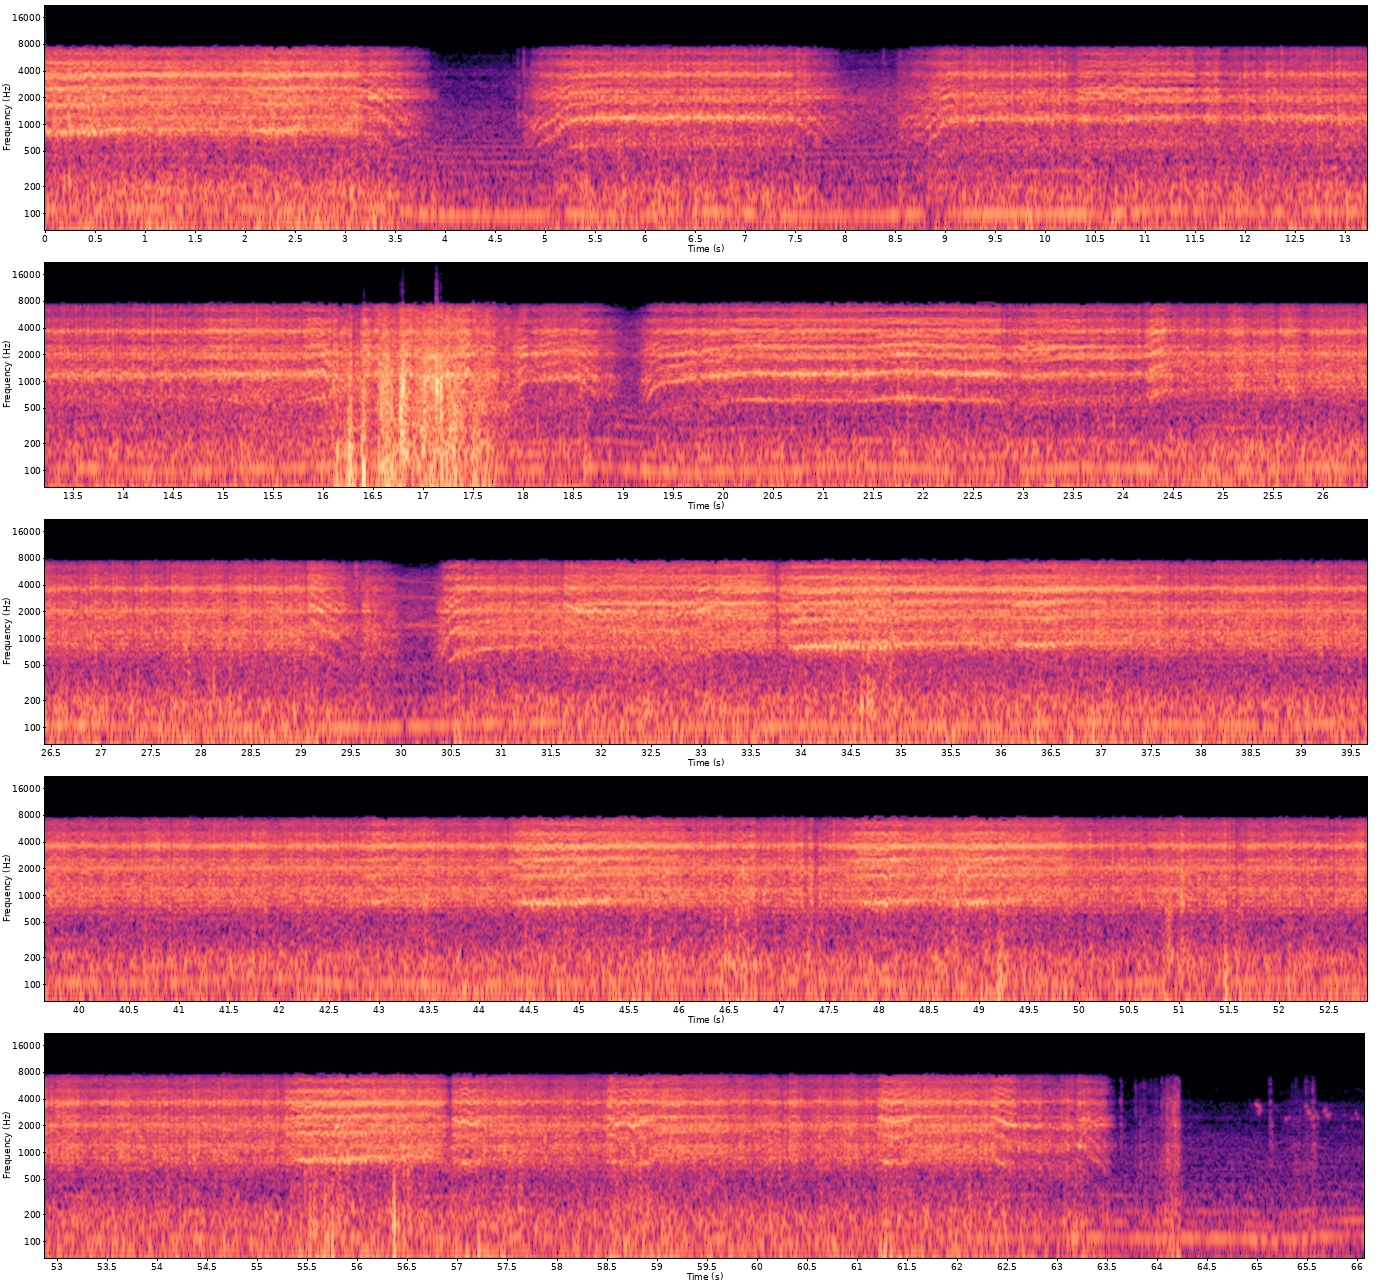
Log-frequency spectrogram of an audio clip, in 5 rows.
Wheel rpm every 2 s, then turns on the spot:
220, 150, 60, 140, 70, 160, 160, 160, 130, 90, 160, 160, 210, 230, 160, 150, 210, 210, 230, 230, 240, 230, 220, 230, 220, 230, 240, 230, 220, 230, 230, 150, 10.
64-66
